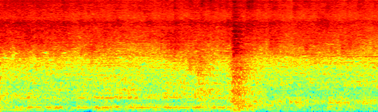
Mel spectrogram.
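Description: Water runs steadily from a household tap in a close, even rush, with a brief clatter partway through.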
